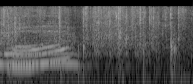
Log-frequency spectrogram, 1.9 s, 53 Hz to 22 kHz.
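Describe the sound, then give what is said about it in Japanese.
A small snack pouch with an oni face drawn on it, a Setsubun edition of a rice-cracker snack with beans inside, crinkles and crackles in irregular bursts as it is opened, following a brief sustained voiced sound at the start; the rustling stays fairly steady and moderately loud. “ここにあるのがなんと鬼の顔が書いてある小さな包みなんですよ、うん、かわいい2人にね1個ずつこれね何かなと思って開けるとですね、包まれて節分節分柿山柿山節分バージョンじゃないですかこれはちゃんと豆も入ってるってすごい”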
